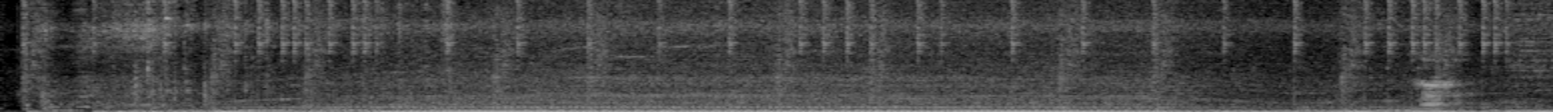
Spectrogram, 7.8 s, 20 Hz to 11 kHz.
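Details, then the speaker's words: Car with hunting idle at start, rpm above 2000 and rising and falling with no throttle input, normal being 800–1000; idle surges, holds, then sags; faulty idle speed control (ISC) actuator suspected. "Oke jadi temen-temen YouTube bisa lihat tadi kondisi RPM itu sangat tinggi diatas 2000 dan RPM nyamain naik turun nggak stabil"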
